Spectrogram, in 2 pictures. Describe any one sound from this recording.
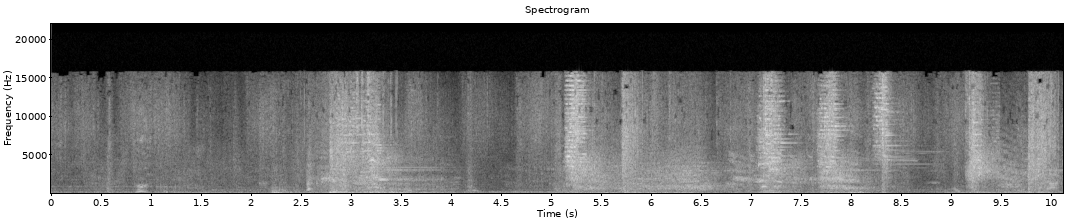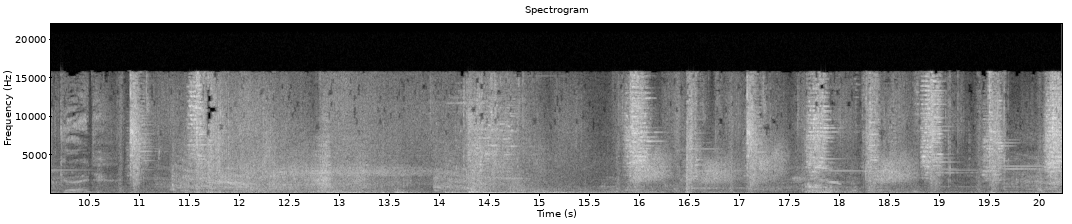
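Wolves snarl and growl.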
